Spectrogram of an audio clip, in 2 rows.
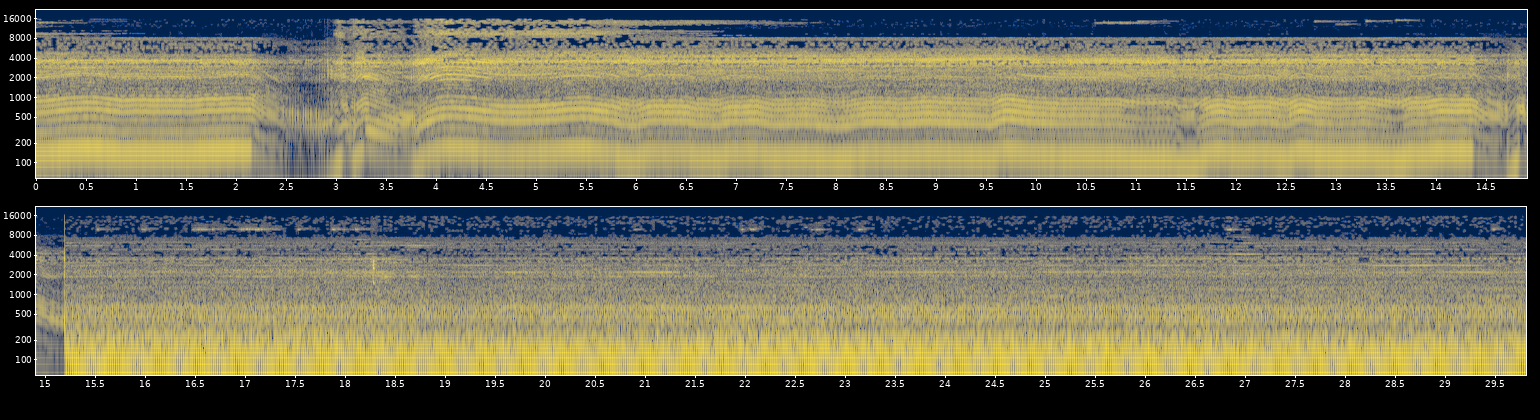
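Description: Chainsaw cutting through a firewood pole, its pitch rising and falling as it loads up in the cut and revs back, with a sharp dip about two to three seconds in. About halfway through it gives way abruptly to the steady low running of an LS5125 compact tractor's diesel engine.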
